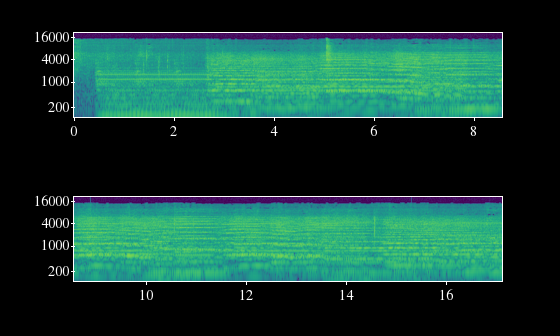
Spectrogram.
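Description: A student string orchestra of violins and cellos starts playing about half a second in. It opens with a loud held low chord, then moves into a melody over sustained harmony.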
